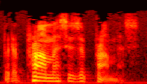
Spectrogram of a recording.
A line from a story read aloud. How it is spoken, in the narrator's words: mumbled Seldon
